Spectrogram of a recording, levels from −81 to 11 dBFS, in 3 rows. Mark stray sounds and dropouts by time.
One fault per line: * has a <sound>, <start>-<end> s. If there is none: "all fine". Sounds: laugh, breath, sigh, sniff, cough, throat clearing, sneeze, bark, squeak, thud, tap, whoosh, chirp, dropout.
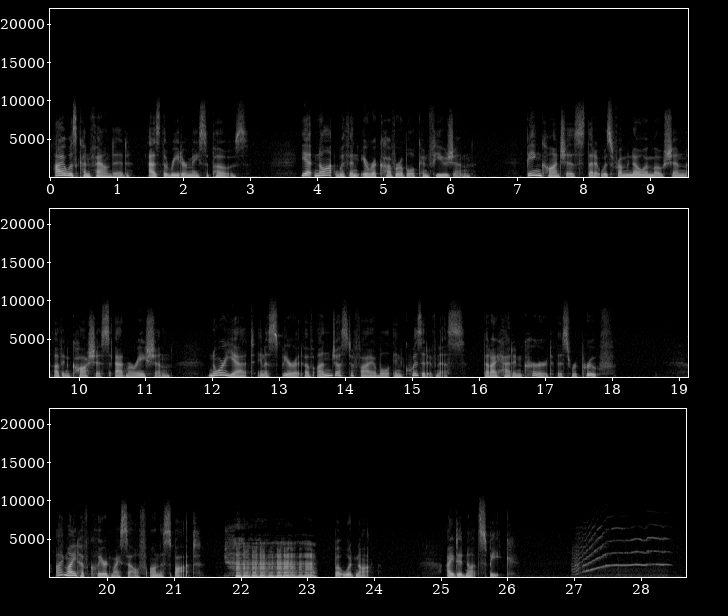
* has a laugh, 21.8-23.2 s
* has a squeak, 27.0-28.5 s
